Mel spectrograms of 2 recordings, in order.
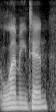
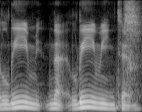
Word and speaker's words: Leamington: Katie G says Greg was right it is pronounced lemington uh not uh uh Leamington yeah okay great spots and so this is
